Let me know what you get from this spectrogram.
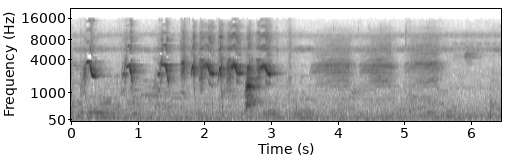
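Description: A bird calling over and over: short notes that fall quickly in pitch, about two a second, stopping about three seconds in, after which only faint background remains.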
